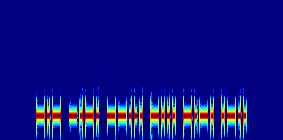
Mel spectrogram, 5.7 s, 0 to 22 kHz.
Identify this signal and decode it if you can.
Morse code, heard as a keyed tone, about 22 wpm, 700 Hz. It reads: KC7BCL
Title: USA Call Signs - 3x Character Spacing - 22wpm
